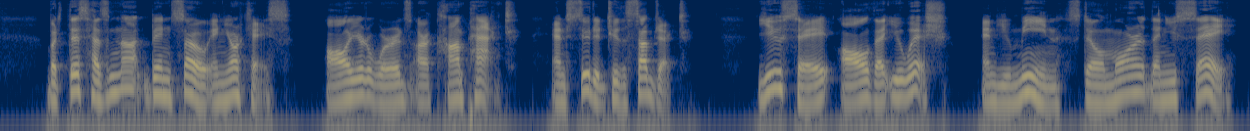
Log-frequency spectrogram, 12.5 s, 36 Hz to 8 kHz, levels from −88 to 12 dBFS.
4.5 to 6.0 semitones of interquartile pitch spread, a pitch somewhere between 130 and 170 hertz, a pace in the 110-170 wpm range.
Yes: average, 5.1 semitones; low, 135 Hz; average, 160 wpm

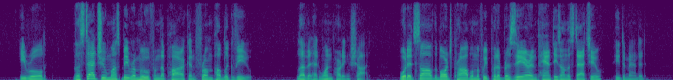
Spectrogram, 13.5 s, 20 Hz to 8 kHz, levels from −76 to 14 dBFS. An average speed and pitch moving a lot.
No: average, 165 wpm; average, 4.7 semitones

